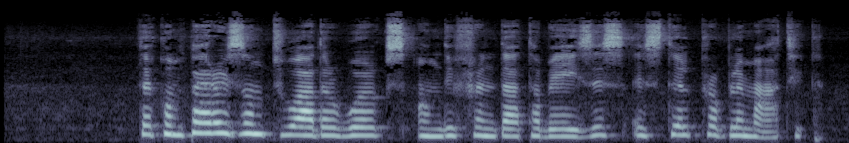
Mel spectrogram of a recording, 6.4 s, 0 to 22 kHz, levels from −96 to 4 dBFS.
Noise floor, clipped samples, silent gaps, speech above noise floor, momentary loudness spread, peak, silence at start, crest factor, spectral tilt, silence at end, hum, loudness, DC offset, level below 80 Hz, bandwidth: -64 dBFS; under 0.1%; none; 38 dB; 10 LU; -10 dBFS; 1.05 s; 18 dB; -3 dB/octave; 0.2 s; none; -26 LUFS; under 0.1%; -74 dBFS; 15 kHz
